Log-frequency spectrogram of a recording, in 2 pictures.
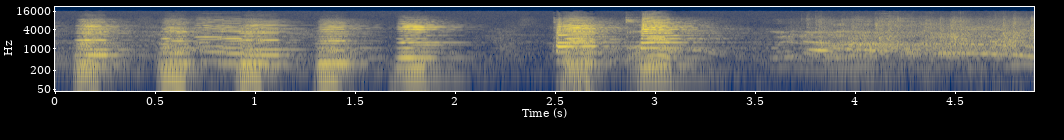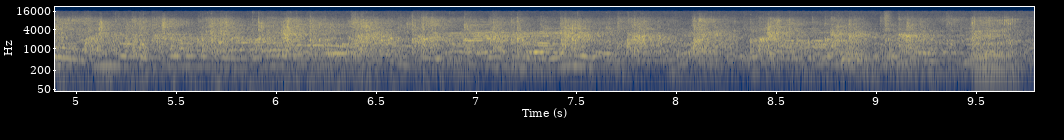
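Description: A few loud, rhythmic sung or musical phrases end, and an audience bursts into steady applause, a dense wash of clapping that holds evenly to the end.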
